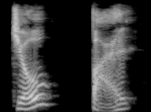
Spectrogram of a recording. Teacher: But like I said, with the two words, both with the third tone, the first one changed to a second tone, which just goes up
